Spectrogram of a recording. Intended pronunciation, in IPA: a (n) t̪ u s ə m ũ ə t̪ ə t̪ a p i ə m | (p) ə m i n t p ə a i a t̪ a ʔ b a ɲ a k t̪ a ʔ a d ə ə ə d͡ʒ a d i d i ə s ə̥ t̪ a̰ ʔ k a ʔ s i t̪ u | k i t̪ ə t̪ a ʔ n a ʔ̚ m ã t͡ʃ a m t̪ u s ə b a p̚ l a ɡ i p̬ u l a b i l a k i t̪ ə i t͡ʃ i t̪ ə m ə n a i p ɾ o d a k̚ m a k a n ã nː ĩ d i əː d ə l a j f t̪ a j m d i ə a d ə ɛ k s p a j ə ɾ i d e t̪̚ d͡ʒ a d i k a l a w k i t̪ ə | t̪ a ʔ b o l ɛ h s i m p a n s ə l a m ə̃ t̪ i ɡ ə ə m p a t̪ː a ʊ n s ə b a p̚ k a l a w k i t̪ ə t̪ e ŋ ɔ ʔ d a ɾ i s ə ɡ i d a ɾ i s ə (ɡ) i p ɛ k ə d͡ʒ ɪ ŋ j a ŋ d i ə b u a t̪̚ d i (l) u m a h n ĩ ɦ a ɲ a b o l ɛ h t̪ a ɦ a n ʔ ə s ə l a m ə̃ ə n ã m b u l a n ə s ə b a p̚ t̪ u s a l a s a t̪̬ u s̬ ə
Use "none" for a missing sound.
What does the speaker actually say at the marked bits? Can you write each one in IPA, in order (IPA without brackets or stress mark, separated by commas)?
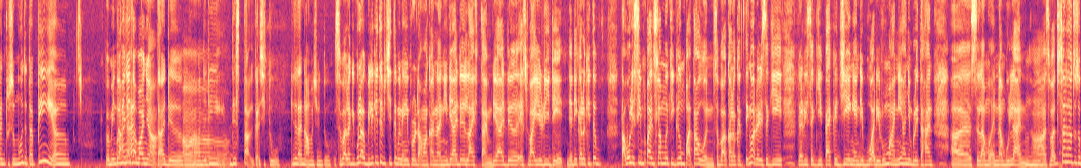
n, p, ɡ, ɾ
